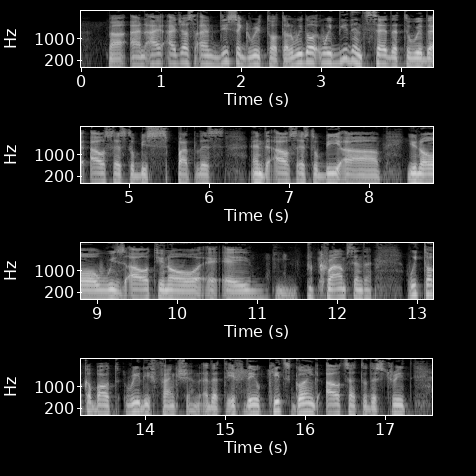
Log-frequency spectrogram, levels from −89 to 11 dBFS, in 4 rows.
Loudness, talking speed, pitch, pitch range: -17 LUFS, 175 wpm, 125 Hz, 115-140 Hz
